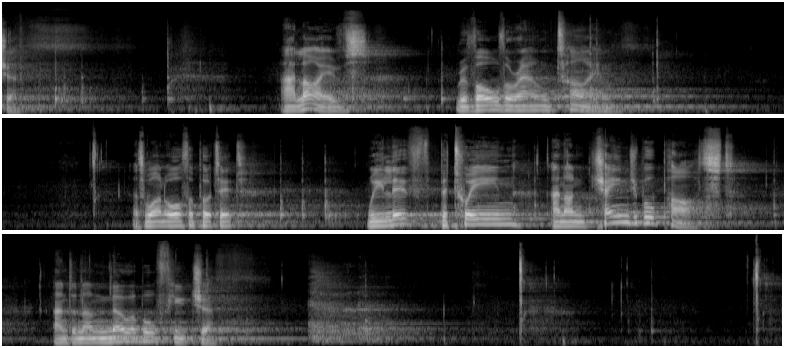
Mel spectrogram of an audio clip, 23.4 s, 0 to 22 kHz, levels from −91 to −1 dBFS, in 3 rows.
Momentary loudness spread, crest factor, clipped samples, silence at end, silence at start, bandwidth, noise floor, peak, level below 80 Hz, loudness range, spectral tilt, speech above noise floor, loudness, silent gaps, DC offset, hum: 22 LU; 26 dB; under 0.1%; 0.25 s; 0 s; 17 kHz; -79 dBFS; -10 dBFS; -68 dBFS; 13 LU; -3.5 dB/octave; 47 dB; -32 LUFS; none; under 0.1%; none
